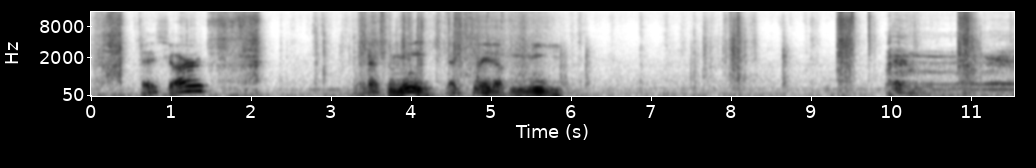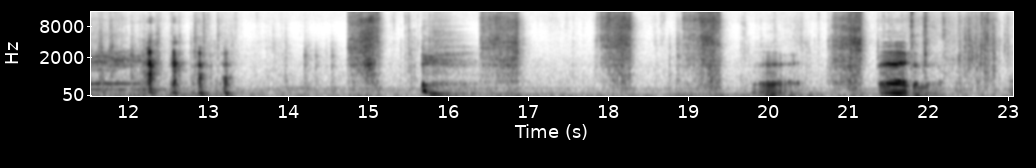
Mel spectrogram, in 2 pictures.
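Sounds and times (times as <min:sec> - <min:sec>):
knife blade slicing paper: 0:14.7 - 0:15.2, 0:17.8 - 0:19.5, 0:20.8 - 0:21.9.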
